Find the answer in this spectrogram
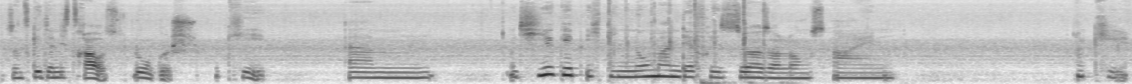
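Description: High-voiced earnest young girl. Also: noisy background. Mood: unsure, muttering. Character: earnest, unsure, plucky young girl heroine. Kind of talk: children's radio play acting.

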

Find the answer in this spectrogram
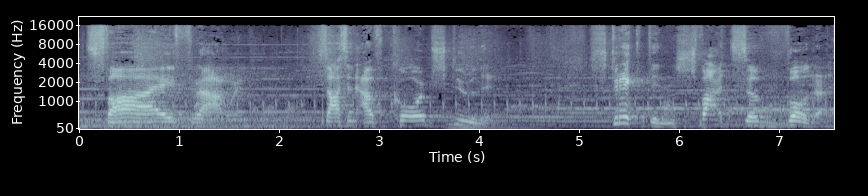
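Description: A man giving a slow, dramatic recitation with a drawn-out, expressive delivery. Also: medium pitch, reverberant, big-room sound. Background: music.

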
